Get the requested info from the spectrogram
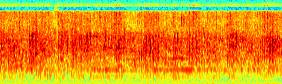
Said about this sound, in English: Come on, let's clap our hands and give praise to the Lord.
